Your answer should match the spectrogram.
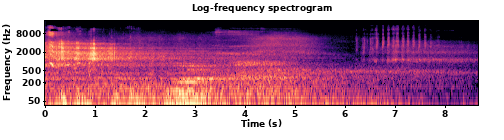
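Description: Outro sound effects of an animated logo sequence: a dense mechanical, creaking texture that swells a little under three seconds in, then fades away steadily, with faint fine clicks near the end.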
